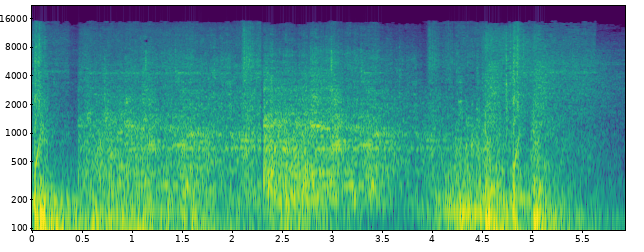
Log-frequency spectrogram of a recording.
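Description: A mechanical hand shoots out on a cable with a whirring whoosh.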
